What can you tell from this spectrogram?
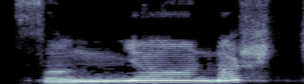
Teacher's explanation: ওই বিসর্গটাকে আমরা সন্ধি করে একসাথে করে চ বলবো, তালব্য স বলবো একটা।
